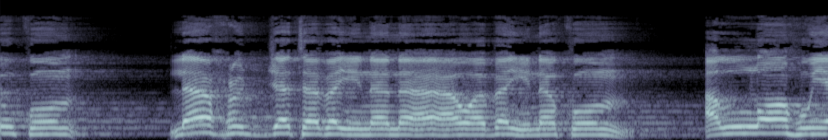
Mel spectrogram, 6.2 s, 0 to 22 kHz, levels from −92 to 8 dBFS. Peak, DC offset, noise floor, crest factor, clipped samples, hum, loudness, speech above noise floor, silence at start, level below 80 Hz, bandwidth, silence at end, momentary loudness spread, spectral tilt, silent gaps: -4 dBFS; under 0.1%; -44 dBFS; 16 dB; under 0.1%; none; -19 LUFS; 25 dB; 0 s; -64 dBFS; 13.5 kHz; 0 s; 7 LU; -5 dB/octave; none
